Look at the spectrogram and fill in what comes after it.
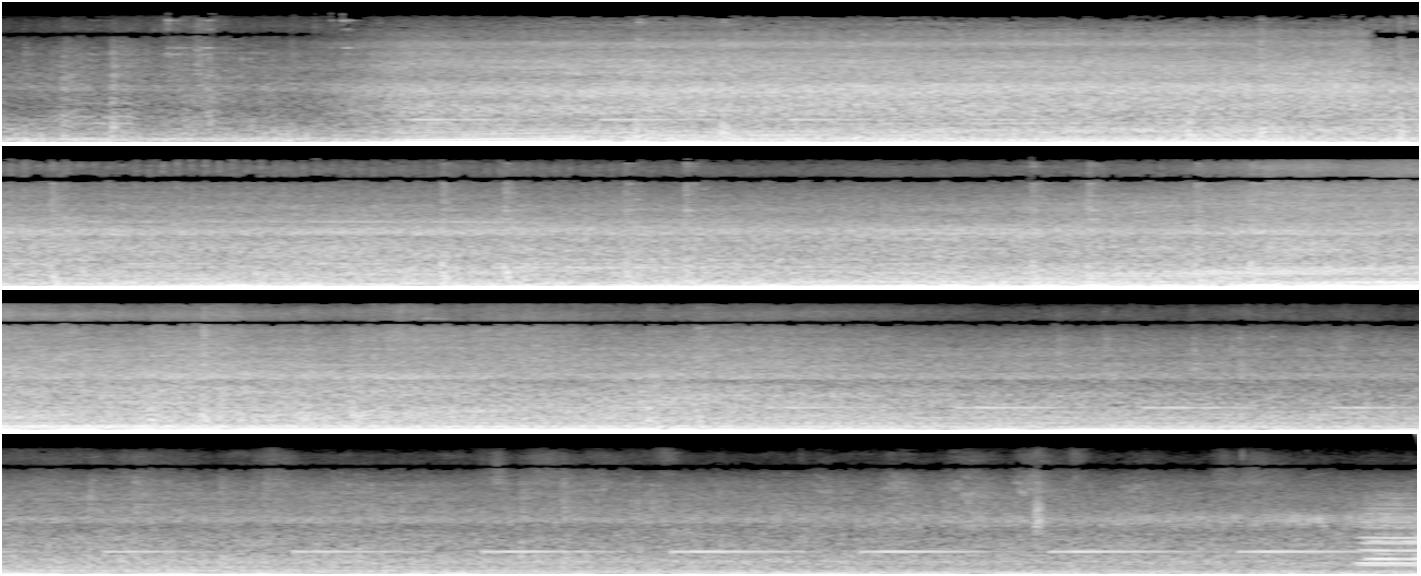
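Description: Diesel multiple-unit train passing close through a level crossing: a deep engine rumble with wheel and rail noise starts suddenly about two seconds in and eases off in the second half. A level-crossing warning signal beeps steadily at one pitch, and a train horn sounds briefly at the very end.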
